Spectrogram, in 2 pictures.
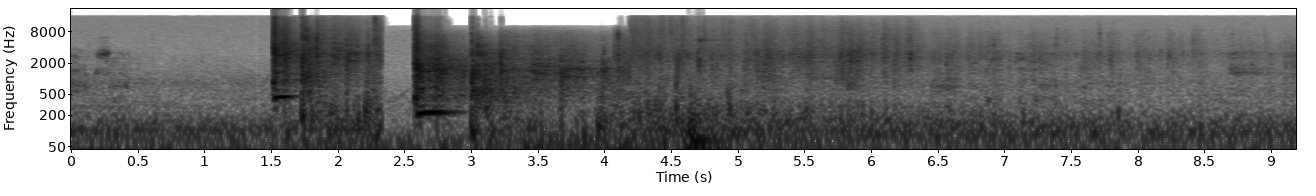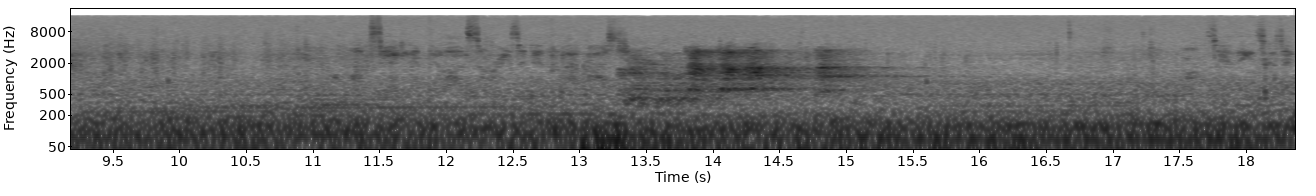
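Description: A bow shot at a whitetail buck: a sharp crack about a second and a half in, followed by two more loud bursts within the next three seconds.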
